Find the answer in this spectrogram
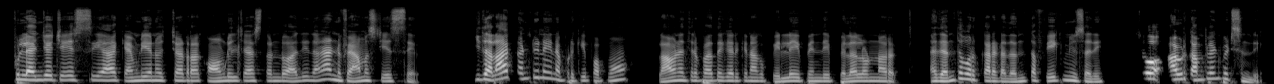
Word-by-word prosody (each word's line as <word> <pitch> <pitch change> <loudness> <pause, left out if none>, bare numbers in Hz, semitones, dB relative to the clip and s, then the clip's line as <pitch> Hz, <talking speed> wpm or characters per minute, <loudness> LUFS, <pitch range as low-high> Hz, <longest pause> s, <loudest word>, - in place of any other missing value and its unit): Full 225 -3 +4
enjoy 210 0 0
చేస్‌సి, 200 0 -3
ఆ - - +5
కెమెడియనొచ్చాడురా, 175 0 0
కామెడీలు 165 +4 0
చేస్తండు. 170 0 -4
అది, 160 +5 -6
ఇది 180 - -4
అని 230 - +2
ఆడ్ని 205 -6 0
ఫేమస్ 175 +3 0
చేసేసారు. 150 0 -5 0.6
ఇదిలా 230 - +7 0.2
కంటిన్యూ 300 +4 -4
అయినప్పటికి 180 - -5
పాపం. 170 +5 -4 0.4
"లావణ 185 - +3
త్రిపాతి 175 0 -2
గారికి 170 0 -4
నాకు 160 -1 -3
పెళ్లి 140 +5 -2
అయిపోయింది". 155 -1 -4
పిల్లలున్నారు, 150 +1 -1 0.4
అదెంత 155 +5 +2
వరకు 215 -5 -2
కరెక్ట్. 150 -4 +1
అది 125 - -1
అంత 155 +5 -4
ఫేక్ 170 +3 -2
న్యూసది. 135 -8 -2 0.4
సో, 270 - -1 0.3
"ఆవిడ 240 +3 +6
కంప్లెయింట్ 265 +6 -1
పెట్టేసింది". 135 - -5
170 Hz, 165 wpm, -23 LUFS, 155-200 Hz, 0.6 s, ఇదిలా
